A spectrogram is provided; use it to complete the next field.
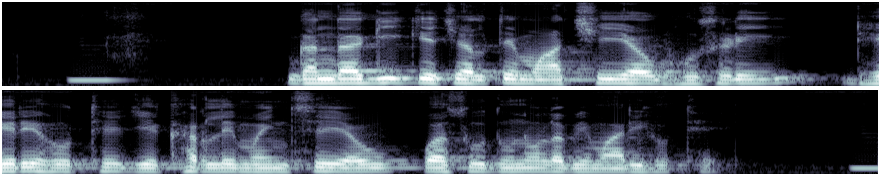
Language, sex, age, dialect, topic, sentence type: Chhattisgarhi, male, 31-35, Northern/Bhandar, agriculture, statement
